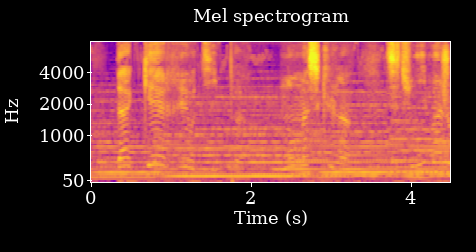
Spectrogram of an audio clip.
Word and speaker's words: daguerréotype: Daguerréotype. Je prononce mal, il y a deux R. C'est deux syllabes différentes. Daguerréotype.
